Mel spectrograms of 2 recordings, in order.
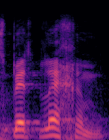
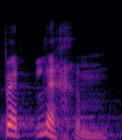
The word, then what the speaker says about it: Bethlehem: As Jules comes to the keys right now, the other last thing I wanted to make is Bethlehem, pronounced in Hebrew as Bethlehem. Can you say that? Bethlehem.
